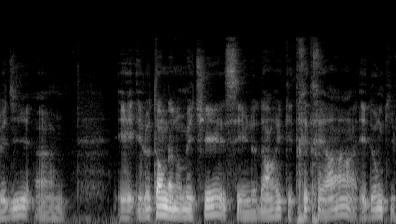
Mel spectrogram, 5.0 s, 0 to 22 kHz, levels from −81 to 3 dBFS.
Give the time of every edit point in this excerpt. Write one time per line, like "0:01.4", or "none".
none

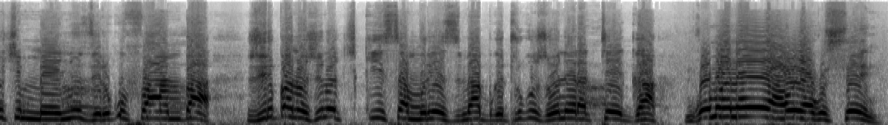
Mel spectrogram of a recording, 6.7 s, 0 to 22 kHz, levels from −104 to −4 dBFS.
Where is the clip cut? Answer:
0:05.1

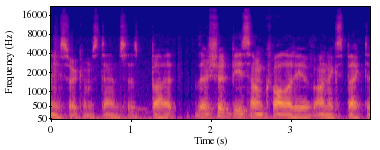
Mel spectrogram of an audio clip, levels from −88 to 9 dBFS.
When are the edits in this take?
0:01.7

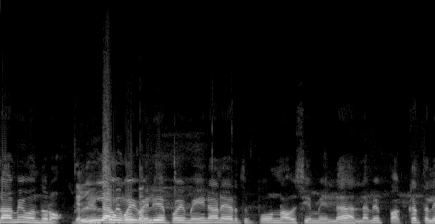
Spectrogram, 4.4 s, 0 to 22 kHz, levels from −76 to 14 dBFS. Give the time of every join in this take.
none

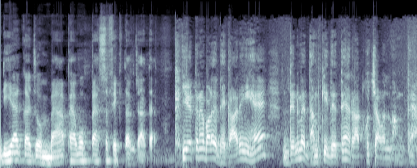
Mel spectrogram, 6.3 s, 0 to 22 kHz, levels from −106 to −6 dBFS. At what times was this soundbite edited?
0:02.5

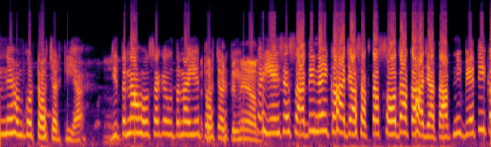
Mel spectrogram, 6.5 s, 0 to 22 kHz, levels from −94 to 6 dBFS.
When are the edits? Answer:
0:03.5

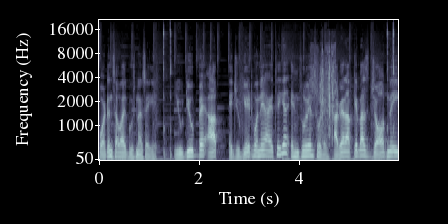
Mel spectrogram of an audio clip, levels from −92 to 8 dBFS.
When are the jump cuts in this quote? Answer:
0:04.6

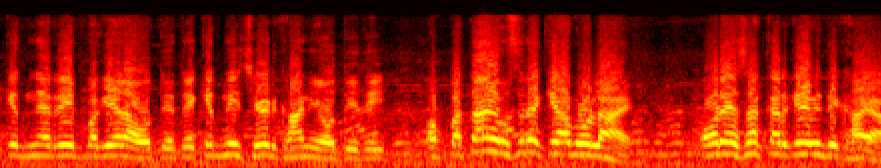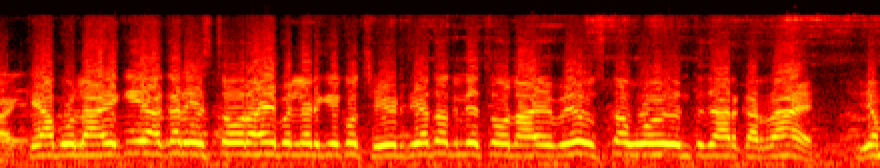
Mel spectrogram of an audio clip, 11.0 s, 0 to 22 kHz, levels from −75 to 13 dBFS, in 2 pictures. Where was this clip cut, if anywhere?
none

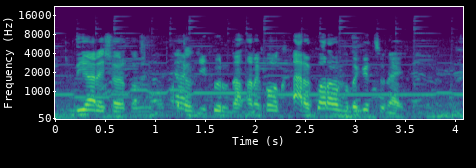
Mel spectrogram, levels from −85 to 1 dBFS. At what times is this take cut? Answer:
none

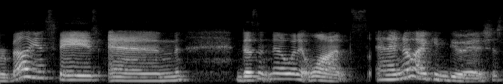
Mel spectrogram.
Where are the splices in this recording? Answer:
0:03.6

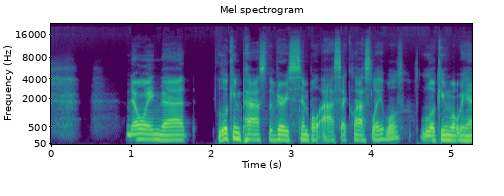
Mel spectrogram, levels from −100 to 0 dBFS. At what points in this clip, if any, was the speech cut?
0:01.0

